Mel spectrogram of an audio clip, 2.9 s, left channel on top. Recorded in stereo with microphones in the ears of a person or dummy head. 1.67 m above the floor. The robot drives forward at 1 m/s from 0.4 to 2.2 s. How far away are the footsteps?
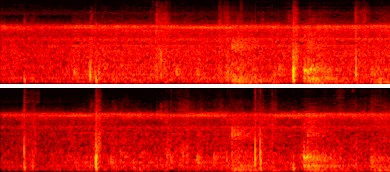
About 5 m.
